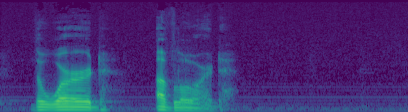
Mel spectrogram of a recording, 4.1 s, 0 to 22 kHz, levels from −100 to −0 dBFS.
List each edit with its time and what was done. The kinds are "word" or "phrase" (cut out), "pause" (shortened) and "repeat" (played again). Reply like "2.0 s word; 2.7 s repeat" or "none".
1.7 s word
